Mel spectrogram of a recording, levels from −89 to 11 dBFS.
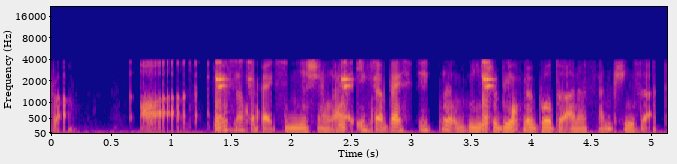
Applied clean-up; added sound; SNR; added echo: neural diffusion model UNIVERSE++.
